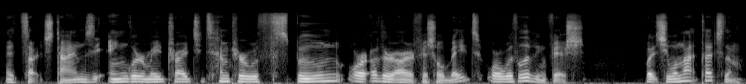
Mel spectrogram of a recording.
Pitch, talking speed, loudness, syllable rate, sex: 115 Hz, 210 wpm, -17 LUFS, 4.8 syllables/s, male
